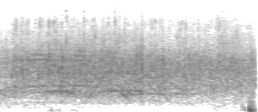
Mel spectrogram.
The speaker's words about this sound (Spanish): Dale un aplauso ahora de verdad.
